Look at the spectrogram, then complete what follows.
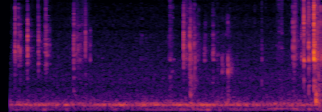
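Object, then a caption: Bar of soap shaved with a blade. A utility knife blade with a red handle shaves and carves an oval solid bar of purple, pink and white confetti-style soap held in the palm, scraping off curls. Bright, crisp scraping strokes come in short bursts over a steady low hum, with the sharpest cuts near the end.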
